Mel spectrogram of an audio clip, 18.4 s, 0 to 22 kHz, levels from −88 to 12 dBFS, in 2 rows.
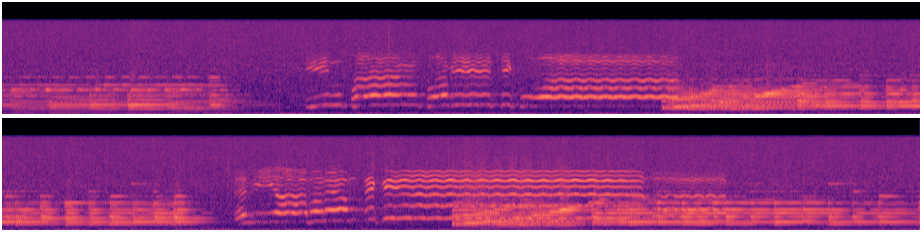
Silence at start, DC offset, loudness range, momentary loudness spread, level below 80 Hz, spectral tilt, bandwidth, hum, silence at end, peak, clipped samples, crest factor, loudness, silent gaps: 0 s; under 0.1%; 9 LU; 13 LU; -54 dBFS; -1.5 dB/octave; 11.5 kHz; none; 0 s; -4 dBFS; under 0.1%; 18 dB; -19 LUFS; none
